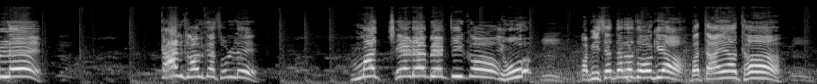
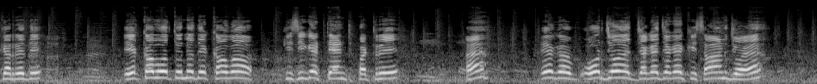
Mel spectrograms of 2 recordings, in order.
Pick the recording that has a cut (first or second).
first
